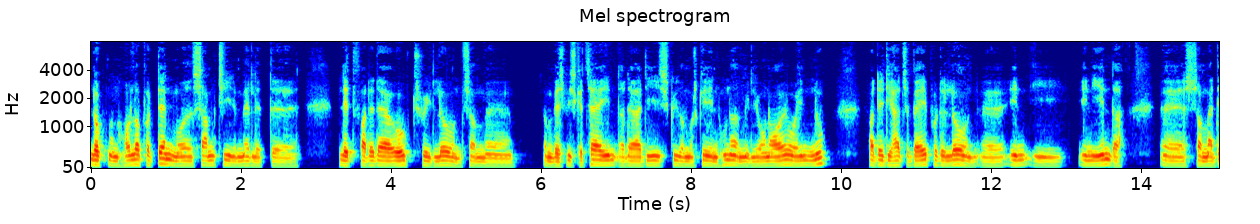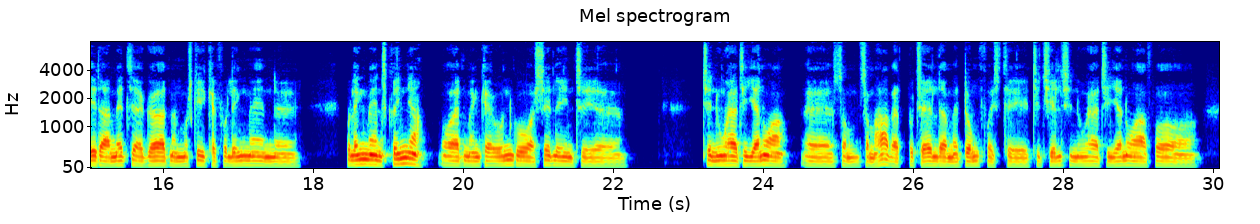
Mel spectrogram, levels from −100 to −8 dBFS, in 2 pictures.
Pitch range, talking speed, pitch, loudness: 95-105 Hz, 210 wpm, 100 Hz, -28 LUFS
